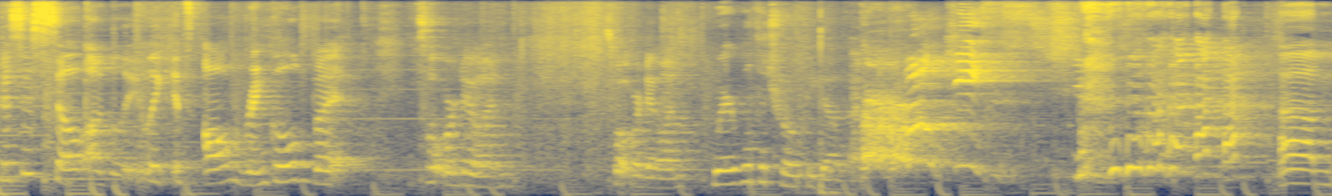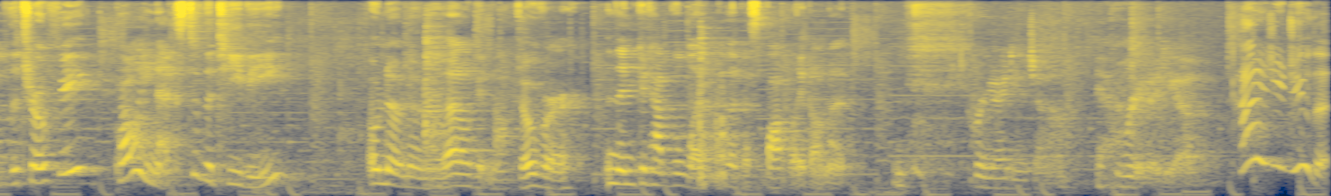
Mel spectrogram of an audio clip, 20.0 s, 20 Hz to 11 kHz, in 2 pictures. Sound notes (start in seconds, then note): 3.8 plastic crinkling; 6.4 dog bark echoes; 8.0 laughs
